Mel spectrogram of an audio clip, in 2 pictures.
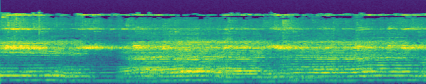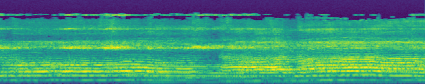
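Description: Greek Orthodox (Byzantine) liturgical chant: a voice sings long, slowly gliding melismatic lines over a steady low held note.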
